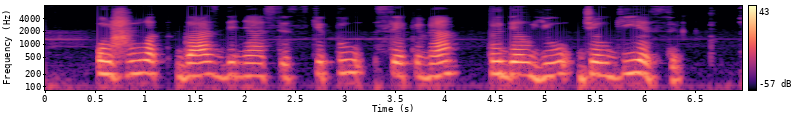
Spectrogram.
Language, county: Lithuanian, Alytus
